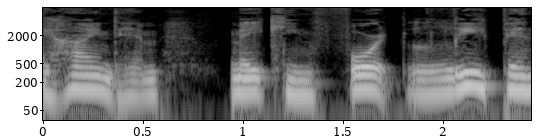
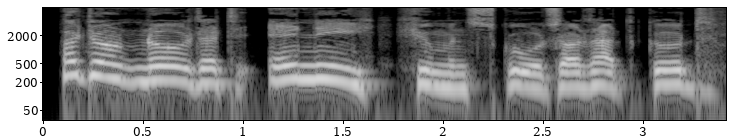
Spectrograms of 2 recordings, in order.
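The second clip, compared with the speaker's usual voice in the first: higher, louder, dismissive fairy; haughty fairy girl; 8 semitones higher, 7 dB louder than usual. A narrator's reading. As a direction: brush off human schools. Zinnia dismissive.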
